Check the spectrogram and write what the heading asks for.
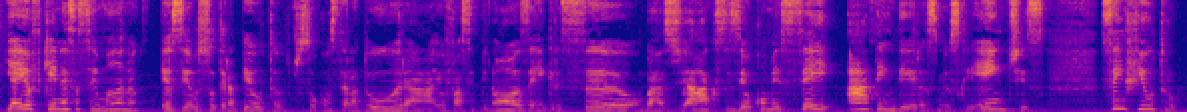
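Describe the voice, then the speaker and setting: A woman in her thirties with a Brazilian accent, a therapist telling a personal story in a rambling, animated way with many fillers and repeated words. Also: mid-range voice, measured pace, a little hiss or hum. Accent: Brazilian Portuguese. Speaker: therapist sharing personal experience.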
